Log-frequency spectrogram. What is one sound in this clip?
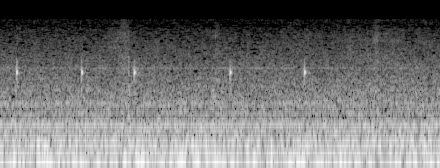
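A phone beeps softly with each key press.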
